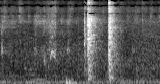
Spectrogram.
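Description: Quiet background music, then a soft bump about a second in and two short, loud scrapes of handling noise from the phone brushing against a jacket sleeve.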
